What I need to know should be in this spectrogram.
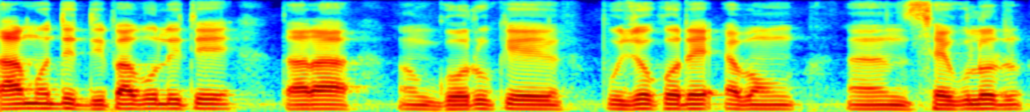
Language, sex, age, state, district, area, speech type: Bengali, male, 18-30, West Bengal, Purulia, rural, spontaneous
